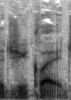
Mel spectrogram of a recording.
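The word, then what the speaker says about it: giclée: But in the grammar of French, that which is sprayed, the direct object, that which is sprayed by the nozzle, is a gicler, G-I-C-L-E-E, with an accent, rising accent on the first E.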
